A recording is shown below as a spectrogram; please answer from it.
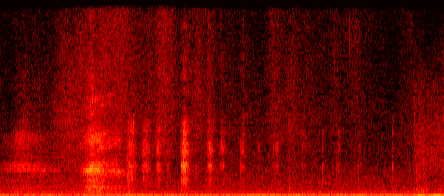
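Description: A person crying: shaky, breathy sobbing, with a louder gasping sob about a second in.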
